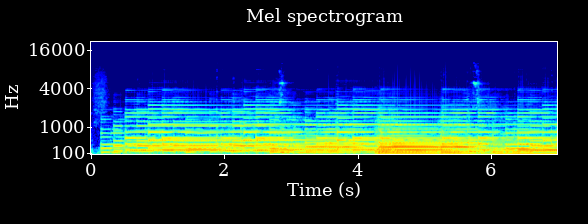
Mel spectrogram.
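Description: Electric guitar played clean through a mixing desk, held chords ringing and changing. A deep bass layer comes in about four seconds in.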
